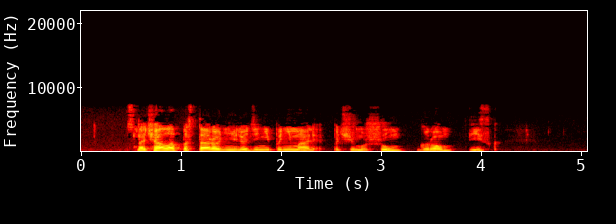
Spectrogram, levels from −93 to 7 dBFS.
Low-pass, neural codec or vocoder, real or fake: 7.2 kHz; none; real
